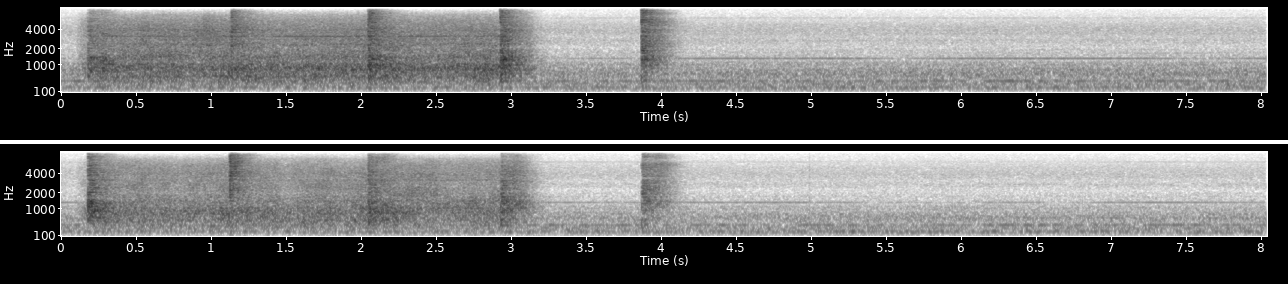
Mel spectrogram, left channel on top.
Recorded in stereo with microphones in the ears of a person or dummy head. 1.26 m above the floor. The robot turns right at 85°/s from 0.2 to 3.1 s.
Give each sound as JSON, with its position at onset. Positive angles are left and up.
{"t": 0.2, "sound": "a clap", "side_deg": -35, "distance_m": 4.5}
